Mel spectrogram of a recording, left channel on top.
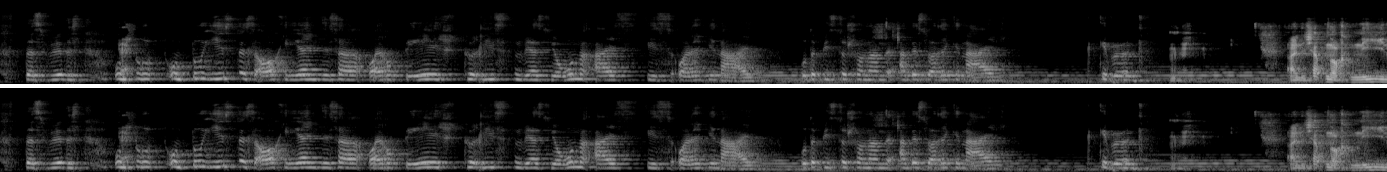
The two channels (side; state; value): both; normal; correlation 0.88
